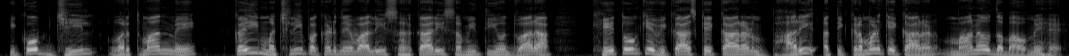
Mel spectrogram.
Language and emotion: Hindi, neutral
